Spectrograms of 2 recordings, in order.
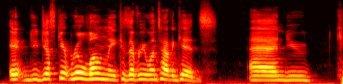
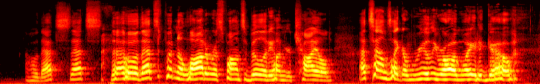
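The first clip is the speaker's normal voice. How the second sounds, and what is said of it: Sarcastic tone. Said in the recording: “That was sarcasm”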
